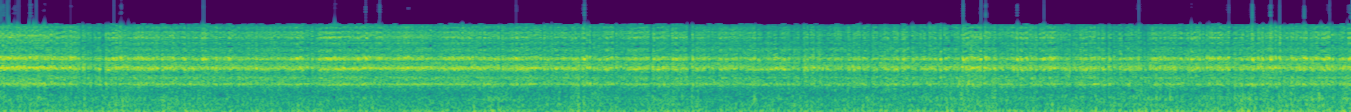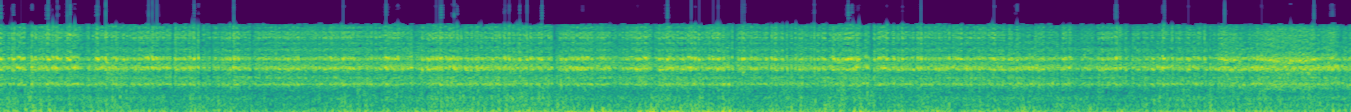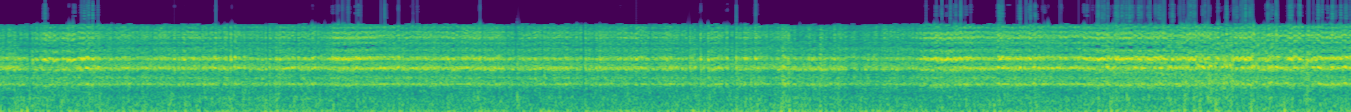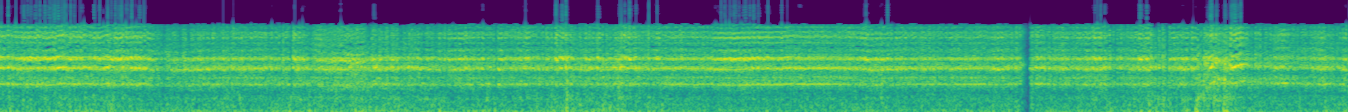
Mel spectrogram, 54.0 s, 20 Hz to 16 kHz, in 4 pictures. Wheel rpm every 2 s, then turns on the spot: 230, 230, 230, 240, 230, 230, 230, 230, 240, 240, 230, 240, 230, 220, 230, 230, 230, 230, 230, 220, 230, 220, 220, 230, 230, 230, 250.
none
